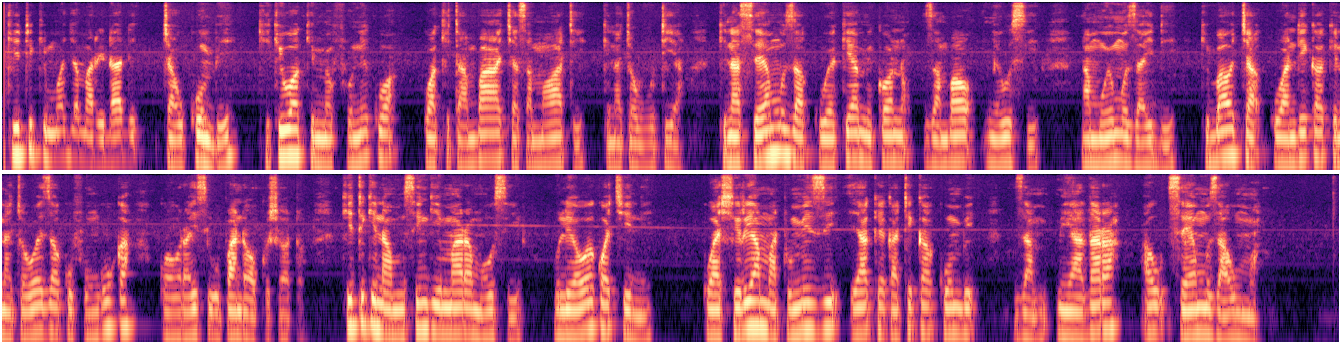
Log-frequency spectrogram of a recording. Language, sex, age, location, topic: Swahili, male, 25-35, Nairobi, education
